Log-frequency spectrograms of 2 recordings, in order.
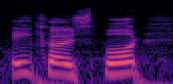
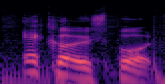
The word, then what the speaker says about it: EcoSport: what this here is not called the Ford EOS sport it's actually got a silent h in it so silent they don't even print it on the back of the car it's actually pronounced the Ford echos sport so if you're looking for one make sure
